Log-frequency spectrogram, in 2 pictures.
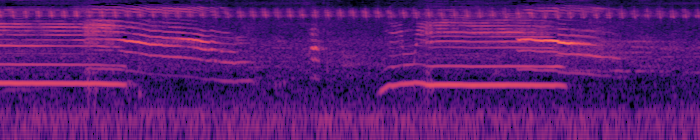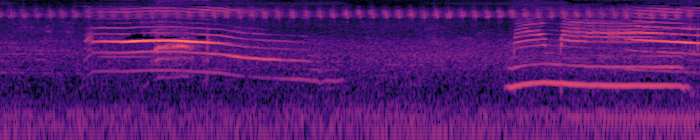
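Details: Cat meowing four times, each a clear harmonic, drawn-out call, some rising then falling, spaced about three seconds apart, over a steady high hiss and low hum, with a voice speaking just afterward.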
